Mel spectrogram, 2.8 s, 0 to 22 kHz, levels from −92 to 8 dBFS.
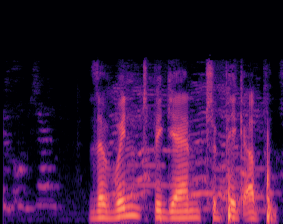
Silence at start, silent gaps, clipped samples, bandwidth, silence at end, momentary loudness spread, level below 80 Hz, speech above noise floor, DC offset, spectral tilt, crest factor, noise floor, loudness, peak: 0.2 s; none; under 0.1%; 7.6 kHz; 0.1 s; 5 LU; -48 dBFS; 31 dB; under 0.1%; -6 dB/octave; 18 dB; -51 dBFS; -21 LUFS; -4 dBFS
